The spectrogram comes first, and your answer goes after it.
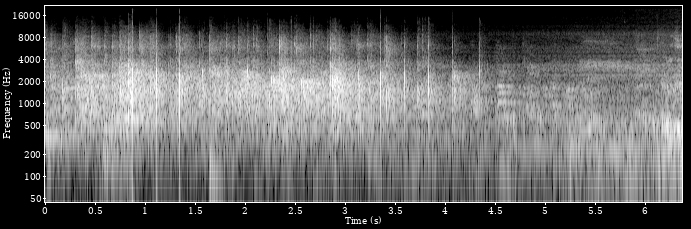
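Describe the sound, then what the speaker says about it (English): Comedy club audience applauding, a moderate patter of clapping with a few sharp individual claps standing out, gradually thinning and fading toward the end, with some voices underneath. "Give a round of applause to him."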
